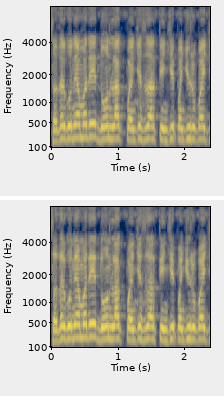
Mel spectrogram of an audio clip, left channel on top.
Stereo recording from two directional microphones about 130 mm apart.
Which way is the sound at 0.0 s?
15° right (ahead or behind).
